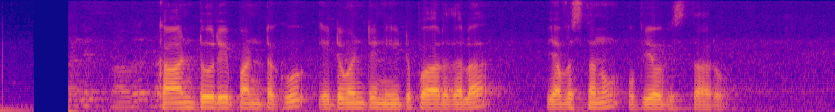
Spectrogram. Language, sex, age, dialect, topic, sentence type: Telugu, male, 18-24, Utterandhra, agriculture, question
